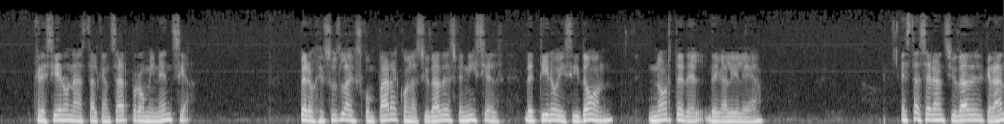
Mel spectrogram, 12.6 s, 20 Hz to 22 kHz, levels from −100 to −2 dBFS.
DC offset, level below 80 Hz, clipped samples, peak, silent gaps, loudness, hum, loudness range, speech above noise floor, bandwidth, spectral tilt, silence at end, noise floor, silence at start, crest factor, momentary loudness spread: under 0.1%; -58 dBFS; under 0.1%; -6 dBFS; none; -22 LUFS; none; 3 LU; 35 dB; 13.5 kHz; -7 dB/octave; 0 s; -56 dBFS; 0.45 s; 16 dB; 6 LU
